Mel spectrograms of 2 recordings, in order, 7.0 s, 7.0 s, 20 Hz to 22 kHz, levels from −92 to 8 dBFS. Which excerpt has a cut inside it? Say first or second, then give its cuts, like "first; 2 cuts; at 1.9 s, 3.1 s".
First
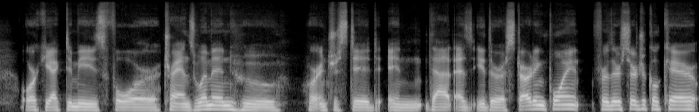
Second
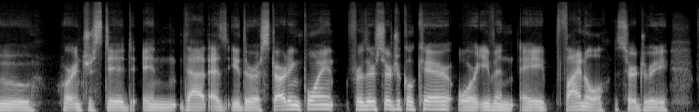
second; 2 cuts; at 5.6 s, 6.1 s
